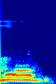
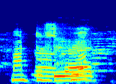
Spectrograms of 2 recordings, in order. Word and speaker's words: blood: Blood. Mother's Blood. Yes, mother's blood. Ya, darah, lewat darah ya. Oke Richard. Nah, Yume. Nah, ini dari darah, blood ya bacanya, bukan blood.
